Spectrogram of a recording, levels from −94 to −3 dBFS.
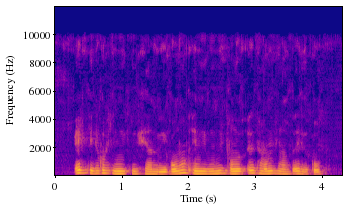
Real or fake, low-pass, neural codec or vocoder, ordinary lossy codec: fake; 9.9 kHz; autoencoder, 22.05 kHz, a latent of 192 numbers a frame, VITS, trained on one speaker; MP3, 64 kbps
